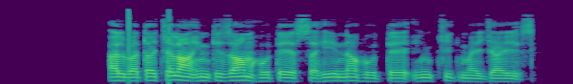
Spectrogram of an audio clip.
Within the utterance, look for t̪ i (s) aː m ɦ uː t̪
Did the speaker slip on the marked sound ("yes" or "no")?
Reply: yes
